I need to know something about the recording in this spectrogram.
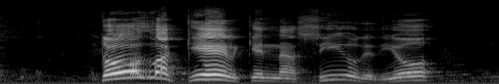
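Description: An elderly man speaks firmly through a microphone.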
